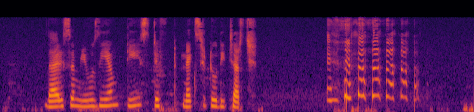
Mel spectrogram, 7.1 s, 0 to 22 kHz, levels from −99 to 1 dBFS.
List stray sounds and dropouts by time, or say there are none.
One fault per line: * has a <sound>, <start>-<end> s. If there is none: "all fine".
* has a laugh, 4.9-6.5 s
